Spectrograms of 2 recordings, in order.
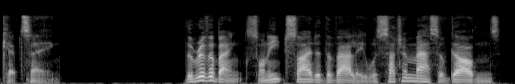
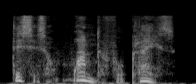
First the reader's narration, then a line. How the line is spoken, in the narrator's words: said Shasta in an awed voice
